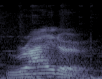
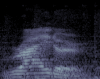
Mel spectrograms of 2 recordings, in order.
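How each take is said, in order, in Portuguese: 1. Ela é dita com sotaque americano. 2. Ela é dita com sotaque americano.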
